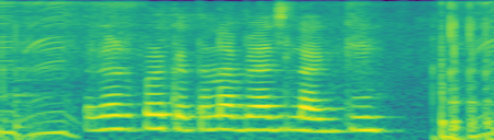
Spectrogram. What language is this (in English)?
Bhojpuri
